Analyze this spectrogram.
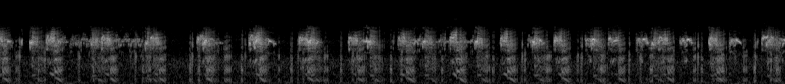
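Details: On 9 July 2023 a strange black stork lands on a nest balcony, soon joined by a second; a long series of harsh, breathy calls repeats just under twice a second.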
